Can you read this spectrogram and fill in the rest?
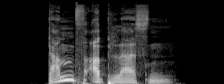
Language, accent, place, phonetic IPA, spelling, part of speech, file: German, Germany, Berlin, [damp͡f ˈapˌlasn̩], Dampf ablassen, phrase, De-Dampf ablassen.ogg
- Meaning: to blow off steam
